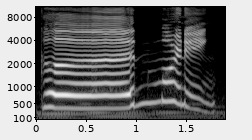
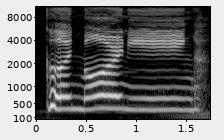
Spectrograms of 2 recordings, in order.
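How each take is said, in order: First: It is said warmly, with feeling. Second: It is said flatly, without warmth.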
